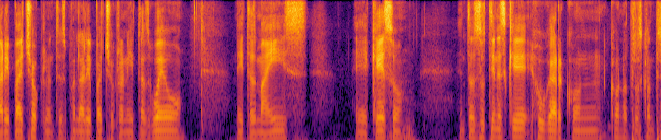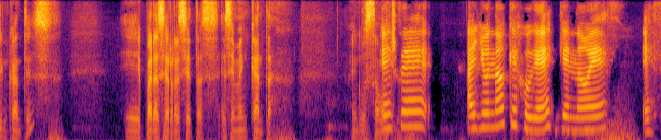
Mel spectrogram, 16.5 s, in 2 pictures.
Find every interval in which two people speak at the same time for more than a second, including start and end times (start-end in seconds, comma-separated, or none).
none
